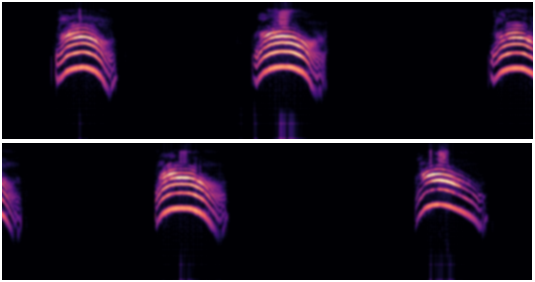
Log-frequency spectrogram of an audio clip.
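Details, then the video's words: A young kitten cries out for its mother in five evenly separated meows, each a sharp upward-then-downward arch rich in overtones, roughly every two to two and a half seconds, nothing else audible. "The sound of a kitten calling its mother"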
